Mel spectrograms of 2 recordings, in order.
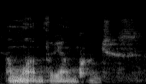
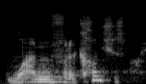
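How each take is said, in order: First: Low hypnotic murmur; deep unconscious voice. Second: Said in the usual way. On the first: Shown as a demonstration. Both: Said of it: "He had at least two voices".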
